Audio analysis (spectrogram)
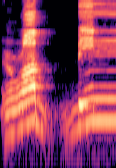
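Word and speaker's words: رَبِّ: কে ধরবে বা নুন জের বিন গুন্না হবে রব্বিন আমরা বলি রাব্বিন বলি তো এখানে দেখুন লেখা আছে রব্বিন র তো আপনারা রাব্বিন বলবেন না কুল আউজুবি রাব্বিন নুন আলিফ জবর না সিনসি আউজুবি রব্বিন যদি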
